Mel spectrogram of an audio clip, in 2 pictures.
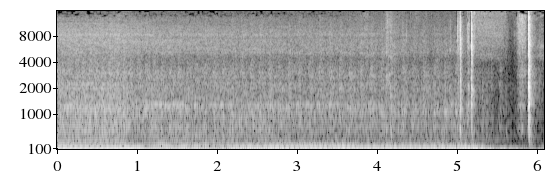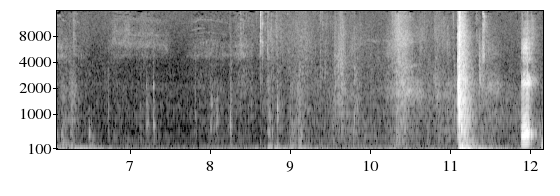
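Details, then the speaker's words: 1991 Rover Metro after new HT leads and ignition coil fixed misfiring and stalling below about 2000 rpm, started cold on choke: steady, even fast idle with no stumble or missing beats; normal fast idle. "The engine, of course, is cold, and so we'll need choke, but it's revving smoothly, no more misfiring."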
